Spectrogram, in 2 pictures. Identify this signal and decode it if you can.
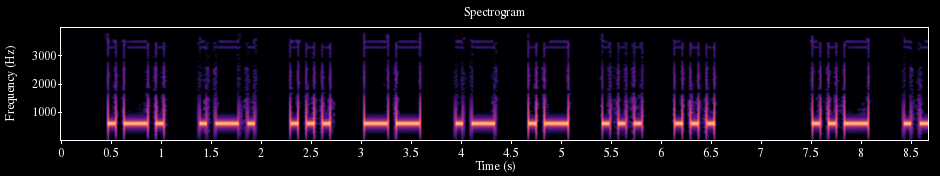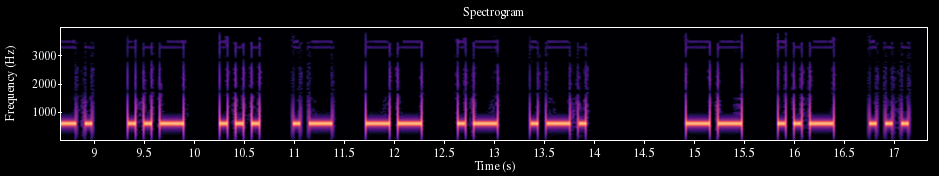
Morse code, heard as a keyed tone, about 15 wpm, spaced as for 13 wpm, 600 Hz. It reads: RRSMAASS URUSAMAR MUS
